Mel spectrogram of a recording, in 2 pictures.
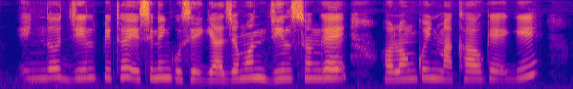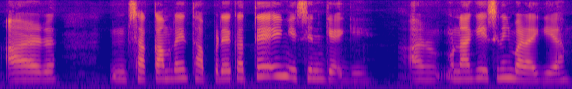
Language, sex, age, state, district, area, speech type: Santali, female, 30-45, West Bengal, Birbhum, rural, spontaneous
